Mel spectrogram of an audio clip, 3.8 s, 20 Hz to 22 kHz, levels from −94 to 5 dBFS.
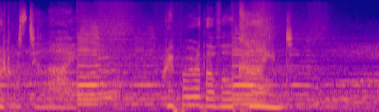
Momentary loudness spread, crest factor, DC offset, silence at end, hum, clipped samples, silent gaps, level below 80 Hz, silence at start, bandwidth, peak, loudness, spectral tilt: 14 LU; 18 dB; under 0.1%; 0 s; none; under 0.1%; none; -58 dBFS; 0 s; over 20 kHz; -12 dBFS; -28 LUFS; -3 dB/octave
